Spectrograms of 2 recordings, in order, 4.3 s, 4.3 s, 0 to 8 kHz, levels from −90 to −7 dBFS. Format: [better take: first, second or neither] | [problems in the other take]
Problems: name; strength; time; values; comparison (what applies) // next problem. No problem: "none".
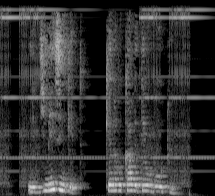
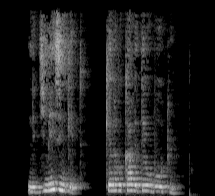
second | background sound (Telephone); 13 dB below the speech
